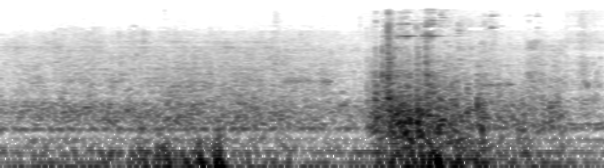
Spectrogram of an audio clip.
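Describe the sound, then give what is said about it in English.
A pod of orcas ramming a sailing yacht off the coast of Spain: a steady low rumble is broken by one heavy, booming thud against the hull, followed by a brief rattling shudder before the rumble settles again. “The orcas are ramming the ship.”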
